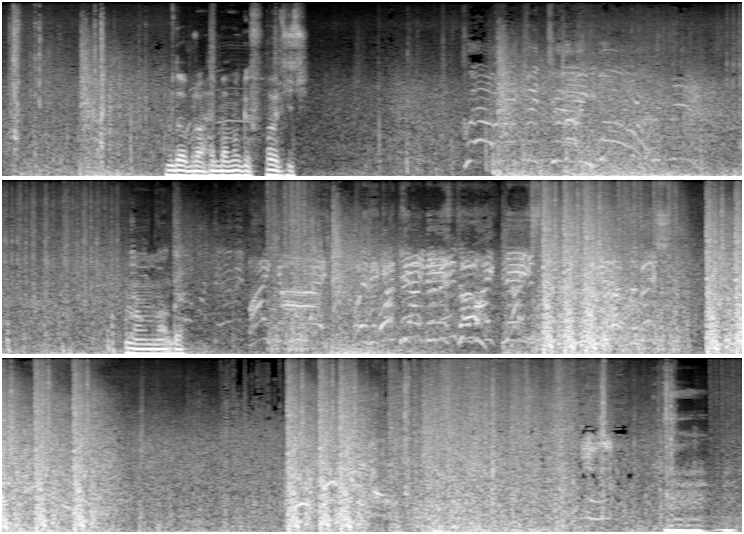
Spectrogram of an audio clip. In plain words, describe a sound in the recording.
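A rifle's metal parts click and clack during reloading.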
